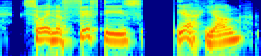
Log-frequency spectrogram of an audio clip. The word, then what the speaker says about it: Jung: It's pronounced Young.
